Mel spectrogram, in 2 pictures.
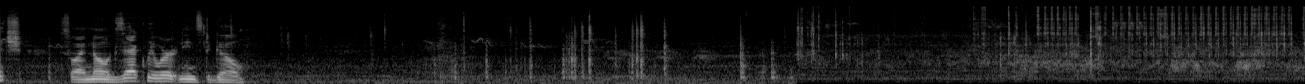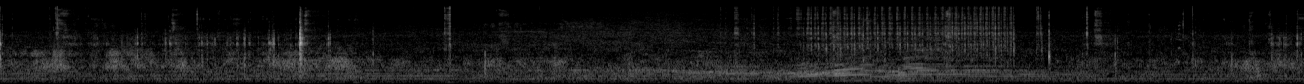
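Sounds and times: rapid even clicking: 0:09.7 - 0:18.7, 0:20.1 - 0:26.0.

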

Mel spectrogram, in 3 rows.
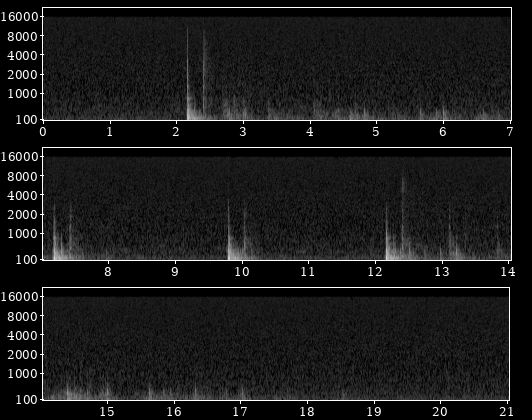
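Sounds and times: darts thudding into dartboard: 0:02.2 - 0:02.5, 0:07.2 - 0:07.6, 0:12.2 - 0:12.6
faint knocks: 0:02.2 - 0:05.0, 0:05.6 - 0:07.6, 0:09.8 - 0:10.2, 0:12.2 - 0:17.2.

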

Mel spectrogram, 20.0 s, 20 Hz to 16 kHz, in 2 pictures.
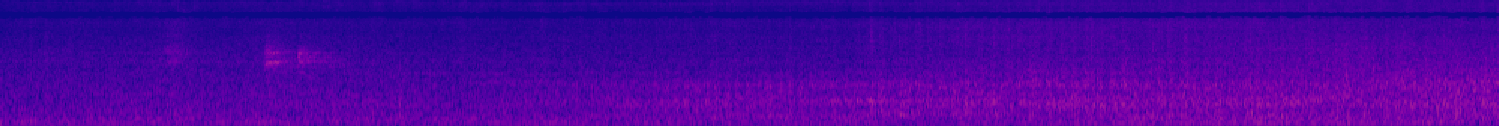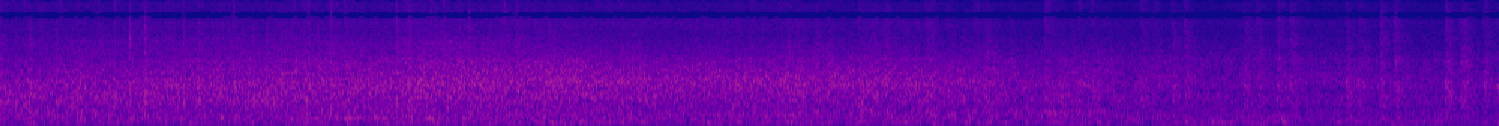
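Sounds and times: model train wheels rattling: 0:04.4 - 0:19.9.

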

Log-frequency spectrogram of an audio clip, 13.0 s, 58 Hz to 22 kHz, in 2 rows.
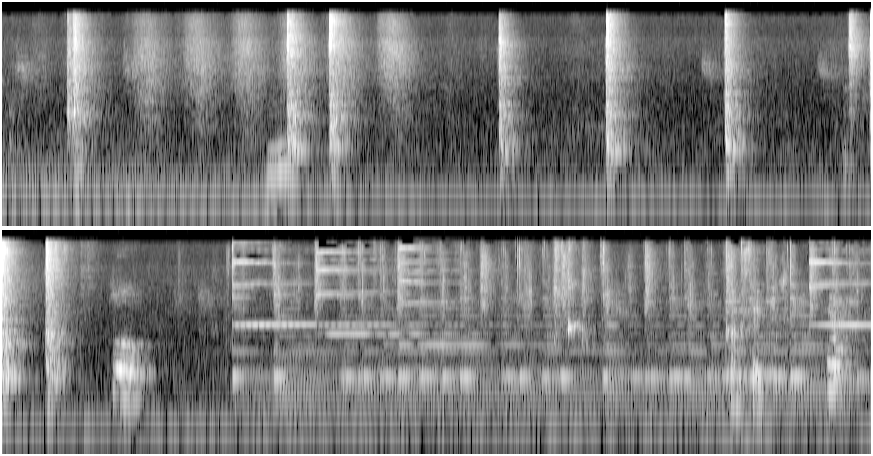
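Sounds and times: steady low hum: 0:00.0 - 0:05.2.

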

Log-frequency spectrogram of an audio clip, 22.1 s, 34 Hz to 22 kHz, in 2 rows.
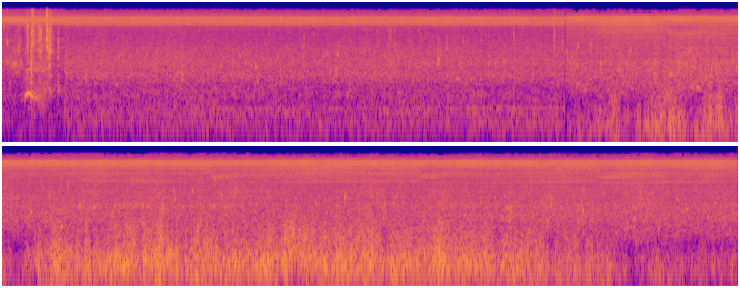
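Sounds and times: high insect drone: 0:05.6 - 0:22.0.

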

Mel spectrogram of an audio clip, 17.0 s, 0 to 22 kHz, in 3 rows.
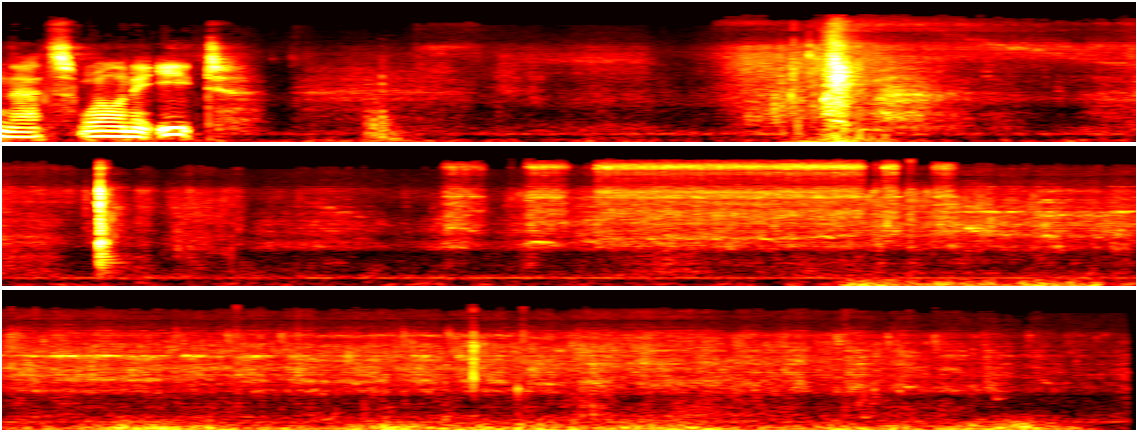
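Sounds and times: fishing rod swish: 0:03.8 - 0:04.6
fishing reel ticking and whirring: 0:07.2 - 0:17.0.

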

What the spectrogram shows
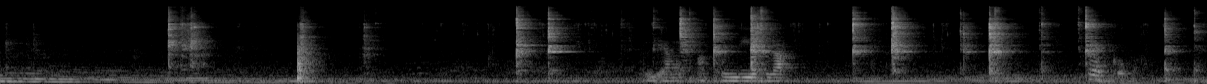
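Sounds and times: faint low hum: 0:00.0 - 0:12.0
metal spoon clinking on dishes: 0:05.1 - 0:05.9, 0:08.5 - 0:12.0.

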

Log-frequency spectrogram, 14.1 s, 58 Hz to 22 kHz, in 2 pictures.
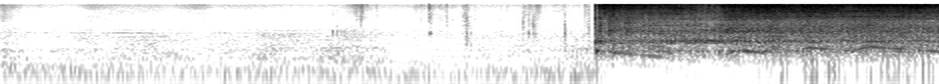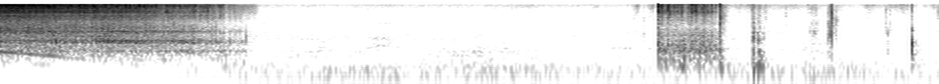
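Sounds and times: electric chainsaw running: 0:04.4 - 0:09.0.

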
